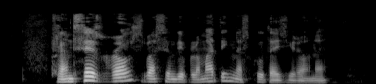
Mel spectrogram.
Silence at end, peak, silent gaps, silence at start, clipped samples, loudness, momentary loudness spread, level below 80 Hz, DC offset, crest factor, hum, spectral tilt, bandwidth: 0.5 s; -2 dBFS; none; 0.5 s; under 0.1%; -24 LUFS; 17 LU; -64 dBFS; under 0.1%; 22 dB; none; -5 dB/octave; 11.5 kHz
